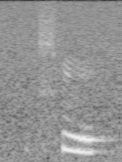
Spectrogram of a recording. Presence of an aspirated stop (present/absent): present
